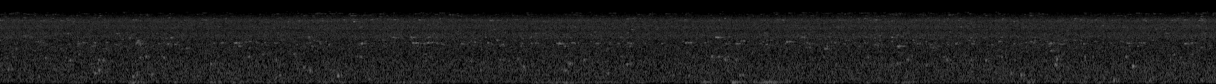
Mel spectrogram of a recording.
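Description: Waterfall running steadily into its plunge pool: a constant, even hiss of falling water.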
